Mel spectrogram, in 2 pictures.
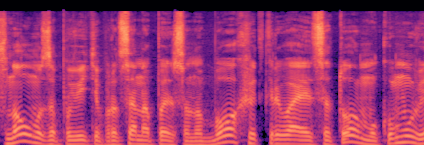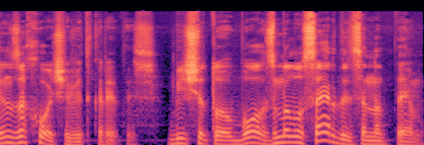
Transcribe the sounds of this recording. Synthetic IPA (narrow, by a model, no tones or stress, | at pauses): wnɔʋɔmʊzɐpɔʋʲitʲːipɾɔt̪sɛnɐpɪsɐnɔbɔxʋʲid̪kɾɪʋɑjet͡sʲːɐt̪ɔmʊkɔmuʋʲinzɐxɔt͡ʃɛʋʲid̪kɾɪ̰t̪ɪsʲbʲilʲʃɛt̪ɔɦɔbɔɣzmɪlˠɔsɛrd̪et͡sʲːɐnɐd̪̚t̪ɪm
